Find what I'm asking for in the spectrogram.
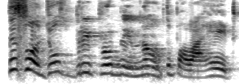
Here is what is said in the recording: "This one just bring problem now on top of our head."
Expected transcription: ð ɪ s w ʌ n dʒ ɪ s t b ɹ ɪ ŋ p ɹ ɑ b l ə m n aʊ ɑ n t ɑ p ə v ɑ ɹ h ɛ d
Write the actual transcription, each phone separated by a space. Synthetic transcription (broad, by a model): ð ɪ s w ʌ n dʒ ɪ s t b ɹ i p ɹ ɑ b l ə m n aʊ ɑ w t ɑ p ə w ɑ h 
